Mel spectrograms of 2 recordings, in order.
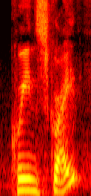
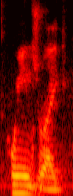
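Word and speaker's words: Queensrÿche: Queen Scrite. Yes. No, Queensryche.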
